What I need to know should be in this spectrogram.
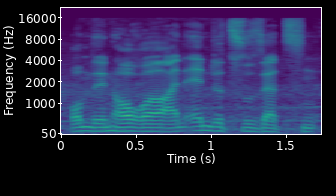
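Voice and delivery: ordinary talk, nothing marked

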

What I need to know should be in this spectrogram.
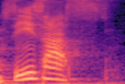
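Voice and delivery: high, put-on street-gang reply; T-shirts answering together. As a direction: answer as a cocky little gang. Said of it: "y me dijeron".

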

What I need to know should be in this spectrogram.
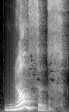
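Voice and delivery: loud, explosive dismissal; roaring. A narrator's reading. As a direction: roar it out as an outraged doctor. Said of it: "the doctor roared".

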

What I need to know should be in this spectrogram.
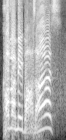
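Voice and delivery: put-on high, loud battle cry in German accent; cover me shout. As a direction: yell it as you charge forward. Charging in, calling for cover.

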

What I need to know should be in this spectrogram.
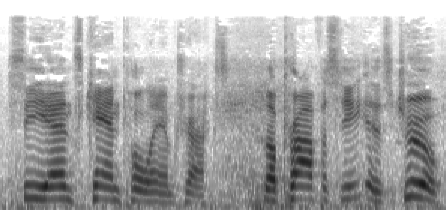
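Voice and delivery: slow, drawn-out solemn announcement; mock prophetic proclamation. Vlogger announcing CN trains can pull Amtraks, mock prophetic proclamation. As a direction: proclaim it slowly, like a prophecy fulfilled.

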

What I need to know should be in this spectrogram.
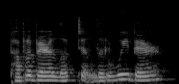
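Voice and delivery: ordinary delivery, nothing marked

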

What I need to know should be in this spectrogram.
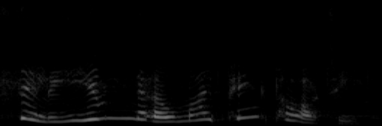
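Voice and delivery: put-on a sweet girl calling to her crush; sugary little girl. Angela sweetly correcting.

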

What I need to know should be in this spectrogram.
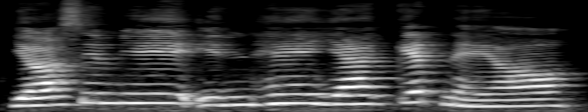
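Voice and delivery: Yoshimi inhayagetneo read very slowly, every syllable rigid; stiff wooden reading. Shown as a demonstration. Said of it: "Nó cứng đơ luôn".

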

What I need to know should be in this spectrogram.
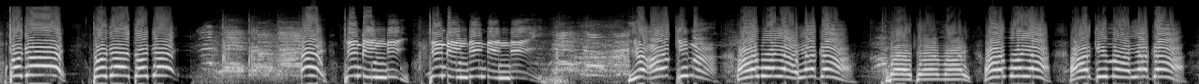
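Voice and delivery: rally the crowd with ringing cries; animator calling out. Acted. Animator calling to the crowd, high chanting shout.

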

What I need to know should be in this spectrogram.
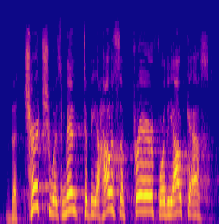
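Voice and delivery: preaching at full force. Acted. Preacher rousing Texas A and M students, preaching at full force. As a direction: preach it out to the whole hall.

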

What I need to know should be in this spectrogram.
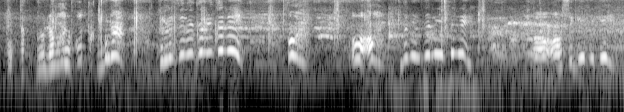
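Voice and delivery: high-pitched urging of the dog to hurry; high coaxing call. Real, not acted. Owner urging dog Mingay to hurry, high coaxing. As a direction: coax the dog along in a high excited voice.

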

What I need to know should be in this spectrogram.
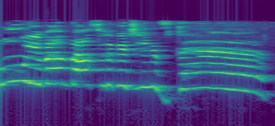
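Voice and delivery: high, loud acted wail; screaming. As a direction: scream the news in shock, stretching it out. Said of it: "And she screams".

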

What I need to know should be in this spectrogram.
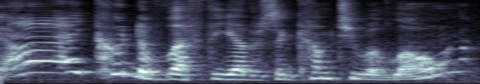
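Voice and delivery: put-on high pleading child; pleading girl. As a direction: beg him not to mean it. Lucy pleading.

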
